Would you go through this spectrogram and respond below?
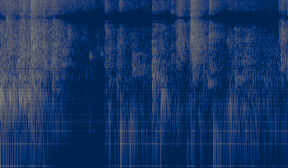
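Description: Water rushes and splashes steadily through a slate quarry mine, soft and somewhat distant, with faint irregular splashes across the stretch.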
